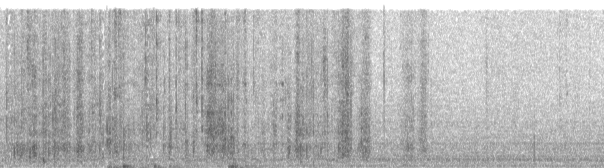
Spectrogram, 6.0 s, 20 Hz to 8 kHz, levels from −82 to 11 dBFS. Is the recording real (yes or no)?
yes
